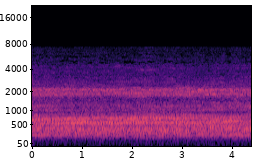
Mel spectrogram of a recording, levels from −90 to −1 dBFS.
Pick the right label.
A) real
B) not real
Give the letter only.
B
